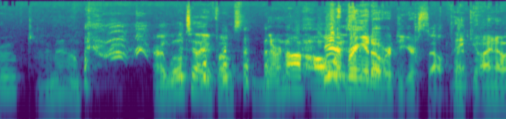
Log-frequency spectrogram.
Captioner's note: laugh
